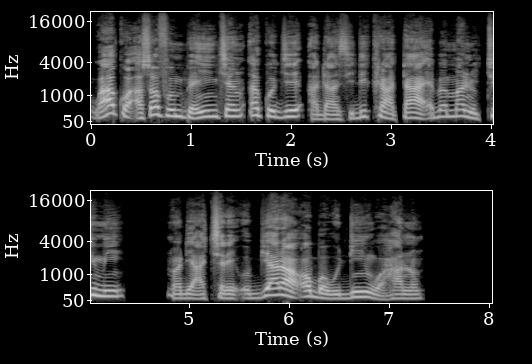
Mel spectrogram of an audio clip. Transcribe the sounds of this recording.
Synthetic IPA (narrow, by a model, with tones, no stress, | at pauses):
wɔ˨a˦kʰɔ˨ʔa˨sɔ˦fʊ̃˦m̩˦pʰæ̃˨ɲĩ˦ɲ̩˦t͡ɕʰɛ̃˦na˦kʰo˨d͡ʑe˦a˨dã˨nsɪ˨di˦kʰɾa˨taː˦˨ɛ˦bɛ˦mã˦nʊ̃˨tʰũ˦mĩ˦ | nʊ̃˨dɪ˨a̰˨t͡ɕʰɪ˨ɾɪ˨ʔo˨bi˦a˦ɾa˦a˨ʔɔ˦bɔ˨wɔ˨dĩ˦nwɔ̰˨ɦa˦nʊ̃˦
